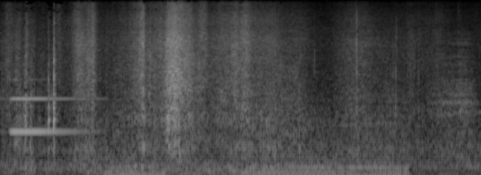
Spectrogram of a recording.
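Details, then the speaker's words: Mercedes that keeps dying after starting, anti-skid service required warning showing; engine catches and runs a few seconds with an uneven low hum, then cuts out abruptly; repeated stalling after start, cause not pinned down. "right so it dies then it starts and then it dies and then it starts this dies and starts died again"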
